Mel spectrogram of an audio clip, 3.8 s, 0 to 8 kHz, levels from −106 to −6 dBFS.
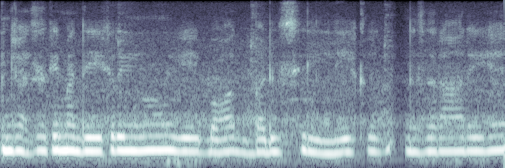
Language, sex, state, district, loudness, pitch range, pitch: Hindi, female, Bihar, Katihar, -14 LUFS, 195-210 Hz, 205 Hz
